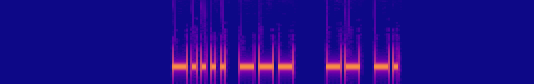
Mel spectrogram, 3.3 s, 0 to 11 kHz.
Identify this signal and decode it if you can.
Morse code, heard as a keyed tone, about 40 wpm, 700 Hz. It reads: 6O MN
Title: Winter Field Day Exchanges Encore 40wpm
